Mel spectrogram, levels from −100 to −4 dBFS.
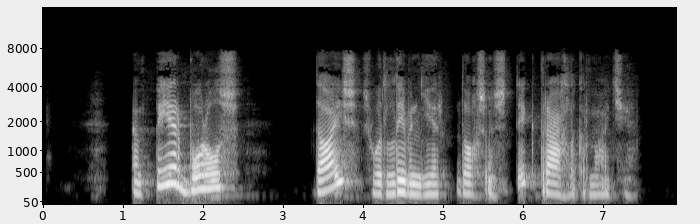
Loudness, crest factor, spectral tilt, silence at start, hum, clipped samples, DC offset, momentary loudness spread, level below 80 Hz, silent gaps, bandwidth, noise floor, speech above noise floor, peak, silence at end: -19 LUFS; 18 dB; -7 dB/octave; 1.1 s; none; under 0.1%; under 0.1%; 15 LU; -62 dBFS; none; 7.8 kHz; -88 dBFS; 70 dB; -2 dBFS; 0.6 s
